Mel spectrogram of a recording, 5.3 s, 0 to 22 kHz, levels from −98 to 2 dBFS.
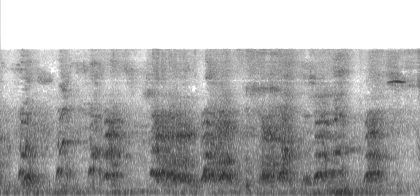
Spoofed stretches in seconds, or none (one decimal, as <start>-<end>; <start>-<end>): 1.0-2.2; 2.6-4.5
